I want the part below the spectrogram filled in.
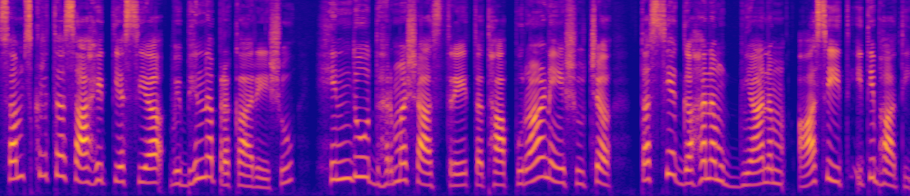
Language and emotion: Sanskrit, neutral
